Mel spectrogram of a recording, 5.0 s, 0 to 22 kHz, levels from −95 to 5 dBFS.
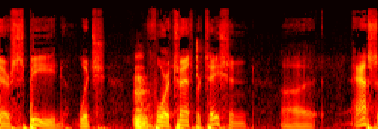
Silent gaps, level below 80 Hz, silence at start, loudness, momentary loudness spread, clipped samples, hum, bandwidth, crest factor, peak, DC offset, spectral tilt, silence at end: none; -32 dBFS; 0 s; -28 LUFS; 18 LU; under 0.1%; none; 16.5 kHz; 20 dB; -6 dBFS; under 0.1%; -5.5 dB/octave; 0 s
